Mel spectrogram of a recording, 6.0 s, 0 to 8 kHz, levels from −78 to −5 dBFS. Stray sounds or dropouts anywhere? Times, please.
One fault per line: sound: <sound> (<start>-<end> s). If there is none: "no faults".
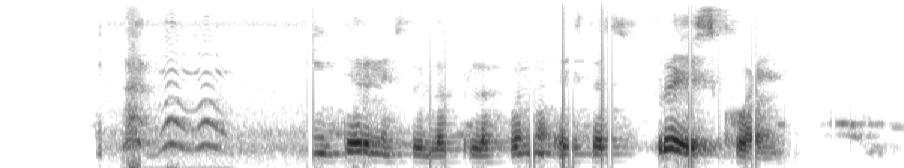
sound: bark (0.8-1.6 s)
